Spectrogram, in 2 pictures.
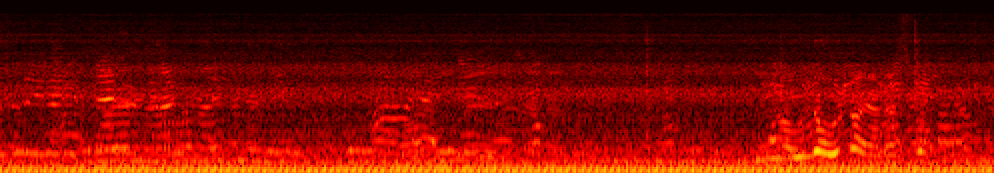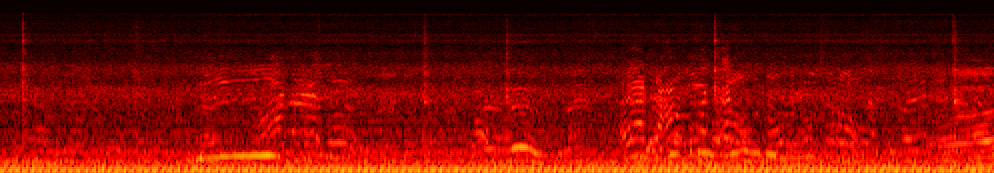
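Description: Diesel engine of a JCB backhoe loader running steadily as it pulls an overturned backhoe upright by chain, with voices calling out at intervals, loudest about six seconds in.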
